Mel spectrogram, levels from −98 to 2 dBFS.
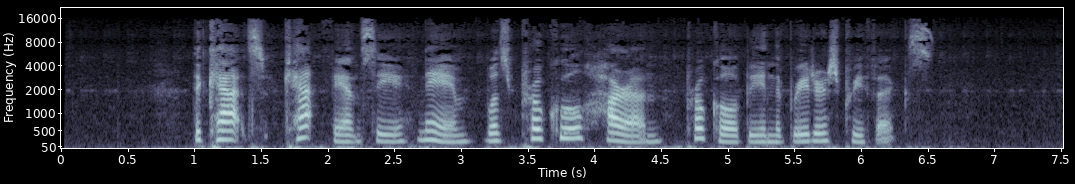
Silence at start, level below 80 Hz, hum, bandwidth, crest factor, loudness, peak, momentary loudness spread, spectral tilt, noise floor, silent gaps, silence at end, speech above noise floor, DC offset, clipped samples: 1 s; -46 dBFS; none; 16.5 kHz; 24 dB; -23 LUFS; -2 dBFS; 12 LU; -3 dB/octave; -61 dBFS; none; 1 s; 38 dB; under 0.1%; under 0.1%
